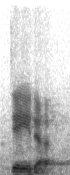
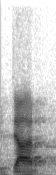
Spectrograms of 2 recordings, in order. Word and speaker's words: data: So you'll hear somebody in North America will often say data whereas somebody in the UK you might hear data.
